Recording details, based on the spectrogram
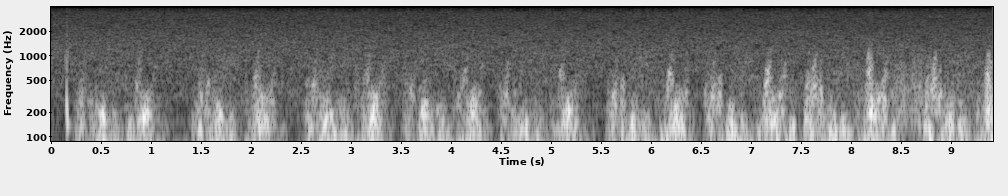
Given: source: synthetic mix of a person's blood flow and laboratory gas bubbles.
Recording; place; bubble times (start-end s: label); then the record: Doppler ultrasound of blood flow; precordium
0.12-0.20 s: bubbles
From the record:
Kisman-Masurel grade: 123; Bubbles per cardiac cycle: 1 to 2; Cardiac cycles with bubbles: 10 to 50%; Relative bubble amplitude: loud (0.450 to 0.775); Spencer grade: 2 (many but less than half of the cardiac periods contain bubble signals, singularly or in groups); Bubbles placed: only in the low amplitude regions of the cardiac cycle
